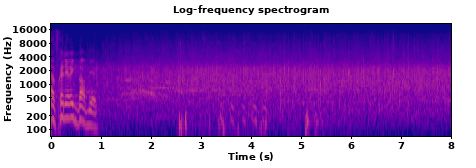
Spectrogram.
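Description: A large crowd applauds steadily in a large echoing hall.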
